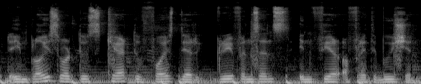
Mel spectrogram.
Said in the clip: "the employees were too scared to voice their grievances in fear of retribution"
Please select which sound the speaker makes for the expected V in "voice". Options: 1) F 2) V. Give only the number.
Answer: 1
